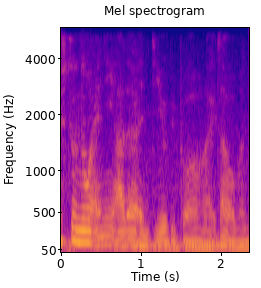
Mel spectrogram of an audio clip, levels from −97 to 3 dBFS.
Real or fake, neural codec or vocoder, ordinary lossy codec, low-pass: real; none; Opus, 24 kbps; 5.4 kHz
